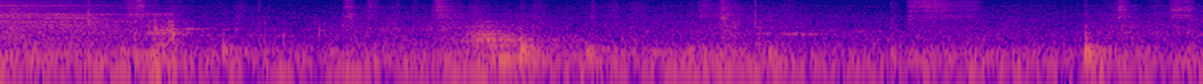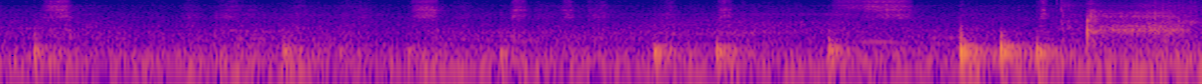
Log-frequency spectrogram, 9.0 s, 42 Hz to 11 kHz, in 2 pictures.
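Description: Steady scratching and tapping of writing as a geometry theorem about a circle is copied out for a Class 10 lesson, faint and close, with small pauses and a few sharper strokes near the end.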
